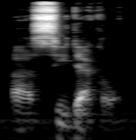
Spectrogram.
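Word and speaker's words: cdecl: here at pronounced airs I pronounced it this way C deckle so the c calling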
